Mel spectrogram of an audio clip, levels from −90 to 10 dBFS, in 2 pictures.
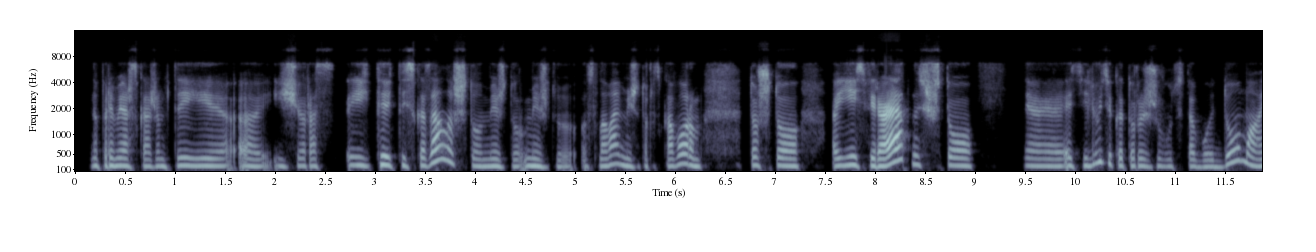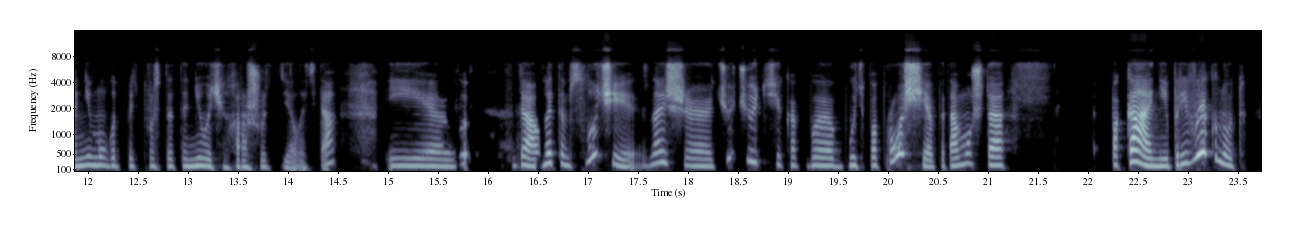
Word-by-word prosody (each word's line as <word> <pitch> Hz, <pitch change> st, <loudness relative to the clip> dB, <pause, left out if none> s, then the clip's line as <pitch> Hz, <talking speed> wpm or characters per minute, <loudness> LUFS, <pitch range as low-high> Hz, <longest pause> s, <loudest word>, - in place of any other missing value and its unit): например, 195 Hz, 0 st, -1 dB
скажем, 180 Hz, +3 st, -4 dB
ты, 190 Hz, 0 st, -3 dB
э, 180 Hz, +1 st, -4 dB
ещё 190 Hz, +1 st, 0 dB
раз, 185 Hz, -1 st, -7 dB
э, 215 Hz, -, -7 dB
и 205 Hz, -3 st, -1 dB
т 225 Hz, +3 st, +1 dB
ты 200 Hz, +1 st, -7 dB
сказала, 295 Hz, -, +2 dB
что 190 Hz, -7 st, +1 dB
между 180 Hz, -1 st, -4 dB
между 175 Hz, -3 st, -5 dB
словами, 205 Hz, +6 st, -3 dB
между 175 Hz, -1 st, -2 dB
разговором 185 Hz, +4 st, -2 dB, 0.5 s
то, 210 Hz, -, -4 dB
что 195 Hz, -2 st, +1 dB, 0.3 s
есть 200 Hz, -2 st, +1 dB
вероятность, 225 Hz, -, +8 dB
что, 200 Hz, -3 st, 0 dB, 0.5 s
э, 185 Hz, -1 st, -4 dB
эти 195 Hz, +1 st, -6 dB
люди, 245 Hz, +5 st, -4 dB
которые 190 Hz, -2 st, -5 dB
живут 175 Hz, -1 st, -5 dB
с -, -, -9 dB
тобой 170 Hz, -1 st, -7 dB
дома, 250 Hz, -, -2 dB
они 190 Hz, +4 st, -2 dB
могут 205 Hz, -3 st, -6 dB
быть 190 Hz, -3 st, -13 dB
просто 185 Hz, -1 st, -10 dB
это 185 Hz, +2 st, -11 dB
не 185 Hz, +2 st, -2 dB
очень 175 Hz, -3 st, -1 dB
хорошо 165 Hz, 0 st, -3 dB
сделать, 150 Hz, -2 st, -13 dB
да? 265 Hz, +5 st, -4 dB, 0.5 s
И 195 Hz, -1 st, -4 dB, 0.2 s
в -, -, -5 dB, 0.5 s
да, 195 Hz, -2 st, +3 dB
в -, -, -9 dB
этом 255 Hz, -5 st, -3 dB
случае, 250 Hz, -, +3 dB
знаешь, 260 Hz, +3 st, +2 dB
э, 185 Hz, -2 st, -4 dB
чуть-чуть 305 Hz, -, -5 dB
как 210 Hz, -3 st, -9 dB
бы 200 Hz, -3 st, -4 dB
будь 210 Hz, -4 st, -6 dB
попроще, 210 Hz, -, +5 dB
потому 195 Hz, +8 st, -2 dB
что, 225 Hz, -3 st, +2 dB
э, 210 Hz, 0 st, +3 dB, 1.1 s
пока 285 Hz, +6 st, +9 dB
они 185 Hz, -2 st, +5 dB
привыкнут, 265 Hz, -, +1 dB
195 Hz, 150 wpm, -23 LUFS, 185-215 Hz, 1.1 s, пока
